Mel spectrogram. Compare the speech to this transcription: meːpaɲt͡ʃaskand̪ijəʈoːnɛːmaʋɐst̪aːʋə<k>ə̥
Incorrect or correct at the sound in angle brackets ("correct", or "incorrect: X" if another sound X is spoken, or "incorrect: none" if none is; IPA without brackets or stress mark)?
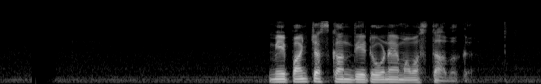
correct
